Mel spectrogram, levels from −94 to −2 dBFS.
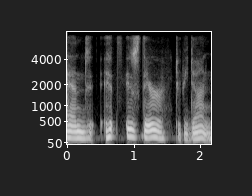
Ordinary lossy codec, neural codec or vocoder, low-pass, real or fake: MP3, 64 kbps; none; 7.2 kHz; real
